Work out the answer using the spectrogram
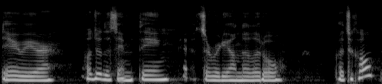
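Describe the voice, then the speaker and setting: Murmuring short fragments to herself, a voice actor talks casually through editing audio in a screen recording, thinking out loud as she goes. She speaks quickly in a mid-range, dark-toned voice with fairly even intonation.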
